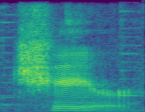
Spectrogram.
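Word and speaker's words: ç: I guess, which is pronounced like the word chair. Okay, chair, chair. The cha part is pronounced the same. Cha, chair. Okay, so that C with the thing is cha.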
